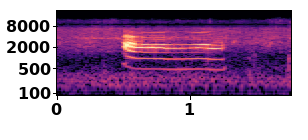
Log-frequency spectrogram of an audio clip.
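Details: Black-and-white tuxedo cat with an odd-looking tuft of fur, seeming to talk to the person: one clear, drawn-out meow lasting under a second, steady in pitch with rich harmonics, over a faint low background hum.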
